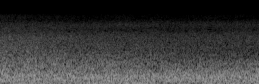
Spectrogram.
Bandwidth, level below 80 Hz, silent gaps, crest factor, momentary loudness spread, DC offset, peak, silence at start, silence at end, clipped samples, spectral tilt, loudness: 11.5 kHz; -40 dBFS; none; 12 dB; 1 LU; under 0.1%; -16 dBFS; 0 s; 0 s; under 0.1%; -5.5 dB/octave; -30 LUFS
